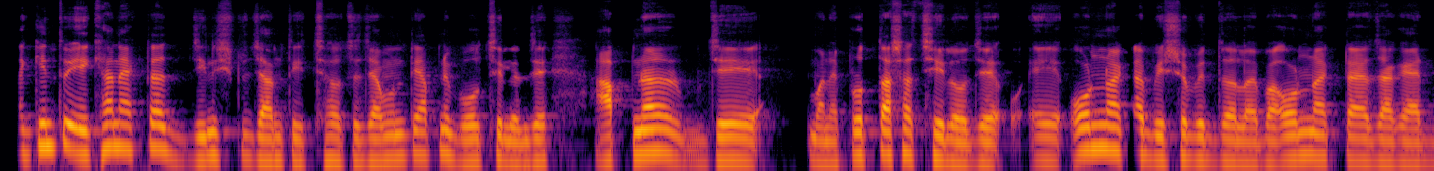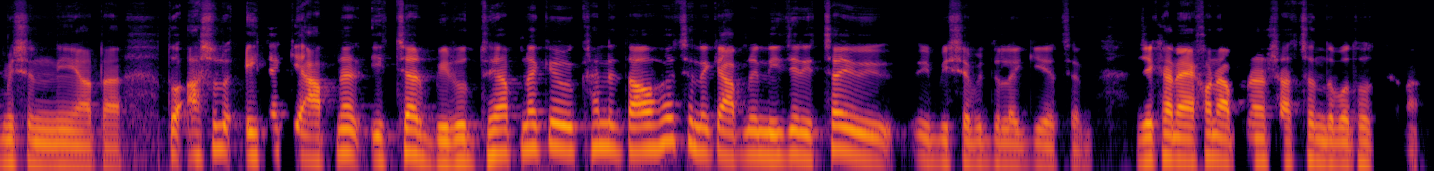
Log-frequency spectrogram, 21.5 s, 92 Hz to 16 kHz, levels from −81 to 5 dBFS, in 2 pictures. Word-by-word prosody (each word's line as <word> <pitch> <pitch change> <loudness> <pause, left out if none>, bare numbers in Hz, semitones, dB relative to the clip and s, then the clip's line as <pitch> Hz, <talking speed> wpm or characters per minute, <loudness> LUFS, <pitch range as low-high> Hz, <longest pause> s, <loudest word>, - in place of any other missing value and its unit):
আ - - -4
কিন্তু 195 +1 +3
এখানে 180 +5 +2
একটা 185 +1 +1 0.3
জিনিস 140 +3 +1
একটু 140 - -12
জানতে 125 -1 +2
ইচ্ছা 120 +2 -11
হচ্ছে, 125 0 -5
যেমনটি 135 +4 0
আপনি 155 +3 -3
বলছিলেন, 120 -1 0
যে 120 - +3 0.5
আপনার 150 +5 +5 0.4
যে 130 - +5 0.7
মানে 115 -1 -2
প্রত্যাশা 150 +1 +4
ছিল 130 -4 +2 0.2
যে 115 - +2 0.2
ও - - -13 0.2
এ - - -1 0.3
অন্য 180 +2 +4
একটা 170 -1 -1
বিশ্ববিদ্যালয় 125 -3 0
বা 120 - +3
অন্য 145 +2 +1
একটা 135 -1 -1 0.2
জায়গায় 115 -1 +2
অ্যাডমিশন 115 +1 -4
নেয়াটা 100 -2 -3 0.4
তো - - -3 0.2
আসলে 185 0 -3 0.2
এইটা 145 +4 -4
কি - - -4 0.2
আপনার 160 +6 -1 0.2
ইচ্ছার 145 +5 +2
বিরুদ্ধে 120 +4 -1
আপনাকে 185 +4 -3
ওখানে 190 +2 -4
দেওয়া 175 +1 +5
হয়েছে? 225 0 -2
নাকি 165 -1 -3
আপনি 145 +2 -5
নিজের 150 +2 -1
ইচ্ছায় 175 +5 +1
ওই, 140 -2 0 0.3
ওই 130 - -7
বিশ্ববিদ্যালয় 115 -2 -6
গিয়েছেন? 100 -4 -9 0.5
যেখানে 130 +1 +3
এখন 140 +3 -2
আপনার 125 +2 -3
স্বাচ্ছন্দ্যবোধ 115 -2 -3
হচ্ছে 105 - -12
না। - - -14
130 Hz, 155 wpm, -21 LUFS, 120-160 Hz, 0.7 s, আপনার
